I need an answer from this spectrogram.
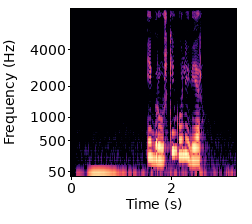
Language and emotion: Russian, positive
